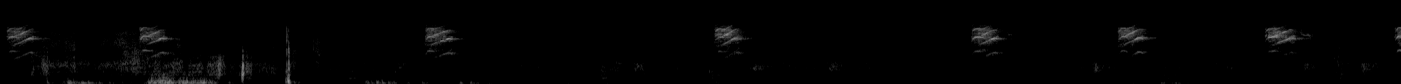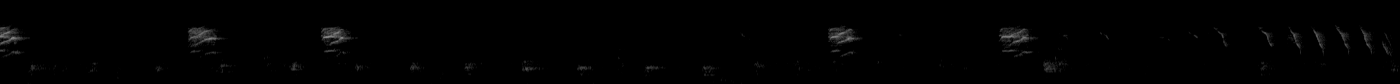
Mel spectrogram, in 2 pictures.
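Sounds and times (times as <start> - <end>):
bird chirping calls: 0.0 - 1.9, 3.4 - 6.0, 7.1 - 7.6, 9.7 - 10.3, 11.0 - 13.3, 13.9 - 14.4, 15.3 - 16.4, 17.1 - 17.7, 21.3 - 23.2, 24.0 - 28.0.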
